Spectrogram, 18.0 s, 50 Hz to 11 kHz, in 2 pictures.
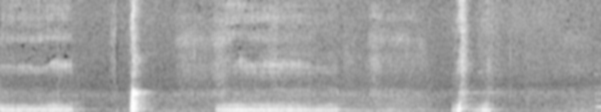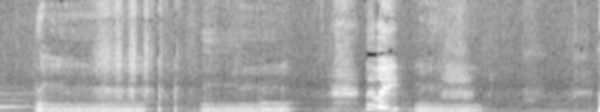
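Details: Lilly, an 8-month-old West Highland White Terrier wearing pajamas, guarding the fort: long low rumbling growls broken by short sharp barks, with scattered clicks and a brief whistled tone.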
